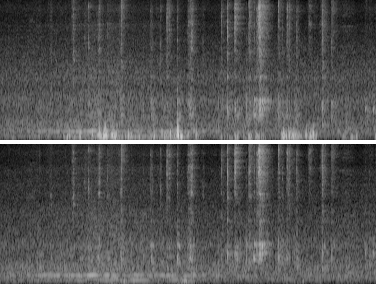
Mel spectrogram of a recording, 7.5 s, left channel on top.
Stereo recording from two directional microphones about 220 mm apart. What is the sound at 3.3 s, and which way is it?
Filing, 5° right (ahead or behind).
